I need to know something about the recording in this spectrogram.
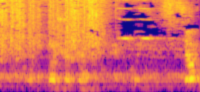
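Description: A contactless bank-card reader on a metro turnstile gives one short, high electronic beep, about half a second long, beginning just past a second in. The beep signals that the card or phone payment has been accepted and passage is allowed.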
